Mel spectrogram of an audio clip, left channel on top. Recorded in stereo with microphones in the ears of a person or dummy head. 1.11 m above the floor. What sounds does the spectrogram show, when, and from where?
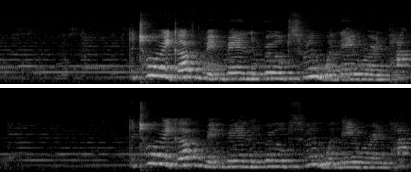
1.3 s a woman speaking: centre (ahead or behind), 0.8 m; by 4.0 s 85° left, 2.5 m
